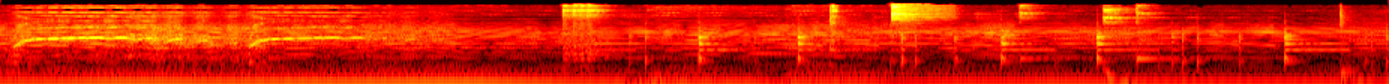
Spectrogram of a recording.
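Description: A lively, mischievous horse neighs twice in bright whinnies at the start over a steady low drone, followed by a run of sharp, clopping knocks.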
